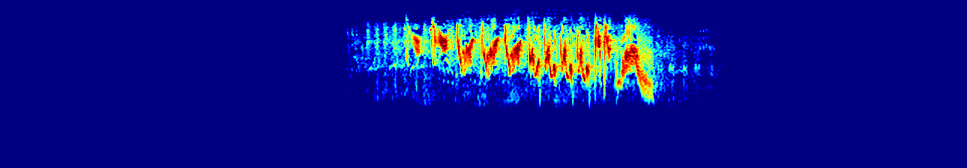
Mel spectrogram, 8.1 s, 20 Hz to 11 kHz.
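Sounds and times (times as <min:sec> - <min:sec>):
common chaffinch singing: 0:03.0 - 0:05.9.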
